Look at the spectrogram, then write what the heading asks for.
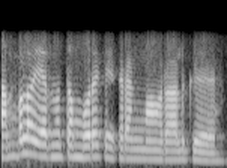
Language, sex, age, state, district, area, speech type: Tamil, female, 30-45, Tamil Nadu, Salem, rural, conversation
